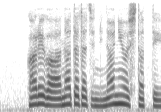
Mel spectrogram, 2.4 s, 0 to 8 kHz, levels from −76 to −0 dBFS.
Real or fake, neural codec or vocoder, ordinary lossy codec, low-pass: real; none; none; 7.2 kHz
